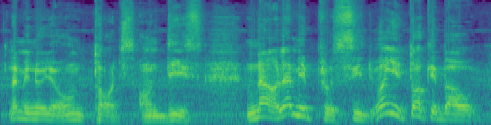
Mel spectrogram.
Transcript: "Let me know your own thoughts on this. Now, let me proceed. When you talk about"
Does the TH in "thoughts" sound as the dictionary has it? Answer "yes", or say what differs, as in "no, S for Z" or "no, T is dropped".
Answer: no, T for TH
